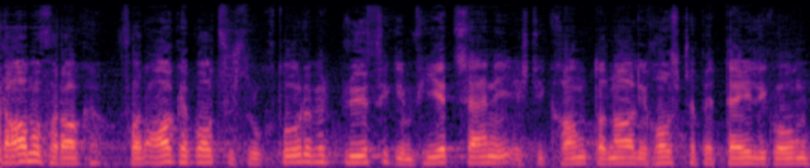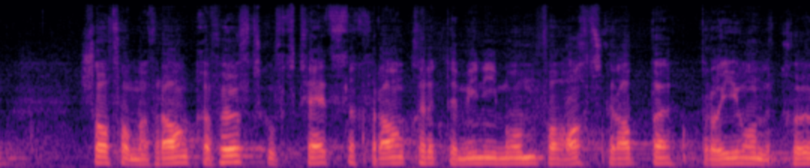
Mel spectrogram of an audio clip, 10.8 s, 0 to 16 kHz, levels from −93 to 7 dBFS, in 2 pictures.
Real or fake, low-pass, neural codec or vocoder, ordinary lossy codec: fake; 14.4 kHz; vocoder, 44.1 kHz, 128 mel bands, Pupu-Vocoder; MP3, 96 kbps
